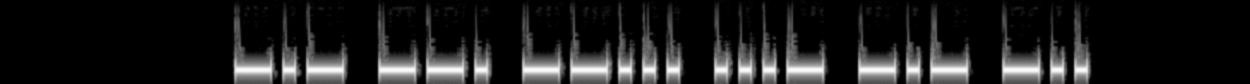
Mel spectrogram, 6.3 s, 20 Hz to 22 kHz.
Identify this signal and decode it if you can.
Morse code, heard as a keyed tone, about 20 wpm, 700 Hz. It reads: KG7VKD
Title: USA Call Signs - 3x Character Spacing - 20wpm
